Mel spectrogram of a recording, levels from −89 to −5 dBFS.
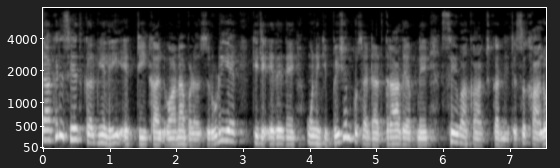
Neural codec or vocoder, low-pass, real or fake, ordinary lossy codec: vocoder, 22.05 kHz, 80 mel bands, Vocos; 7.2 kHz; fake; none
